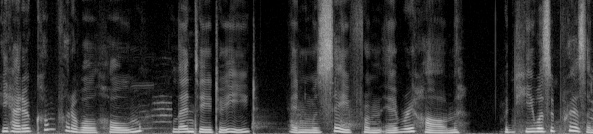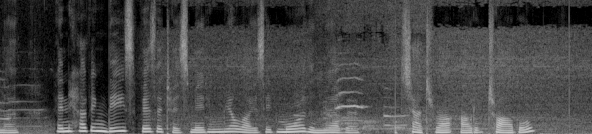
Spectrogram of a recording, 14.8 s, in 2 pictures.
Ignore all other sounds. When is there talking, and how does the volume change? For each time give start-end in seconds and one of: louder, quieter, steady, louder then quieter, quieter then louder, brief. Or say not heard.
0.0-14.7 steady.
